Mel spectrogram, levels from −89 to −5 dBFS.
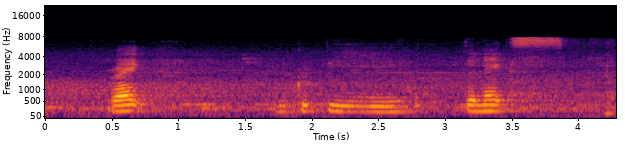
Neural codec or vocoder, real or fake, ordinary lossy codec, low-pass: none; real; none; none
